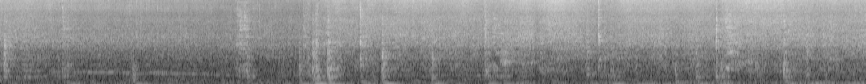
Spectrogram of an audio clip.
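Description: Okra frying in a pan makes a dense, constant hiss and sizzle, close and loud, with occasional sharper scrapes and knocks of a spoon stirring it about.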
